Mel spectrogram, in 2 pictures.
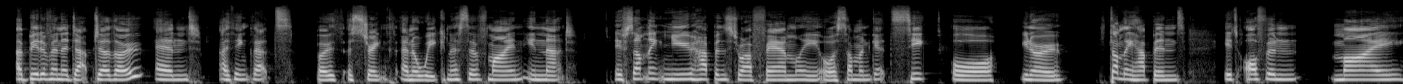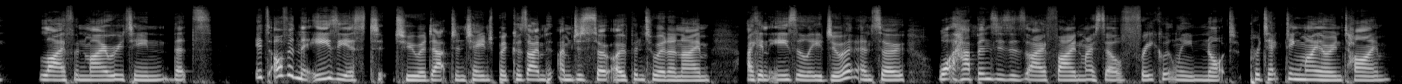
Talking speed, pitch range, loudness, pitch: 175 wpm, 205-230 Hz, -17 LUFS, 215 Hz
